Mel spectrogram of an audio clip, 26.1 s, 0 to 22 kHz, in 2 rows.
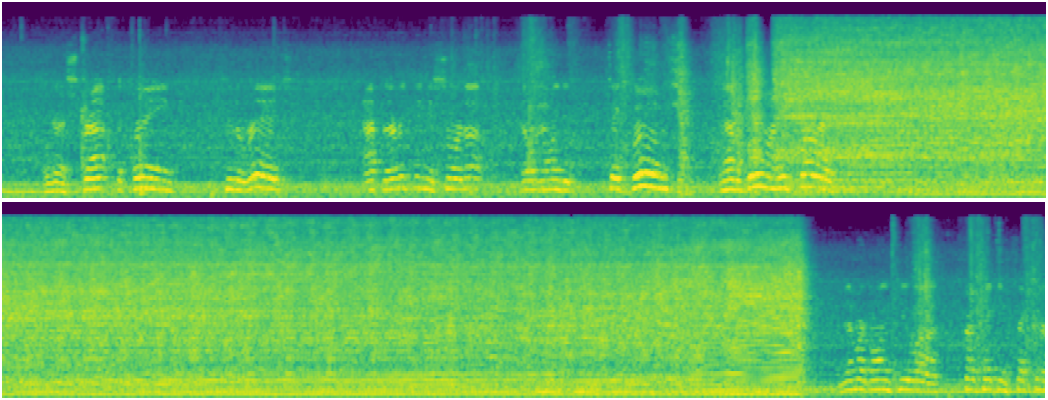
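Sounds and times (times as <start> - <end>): small engine running with hiss: 9.0 - 23.3.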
